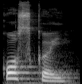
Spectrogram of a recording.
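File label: "коскӧй", Komi, female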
